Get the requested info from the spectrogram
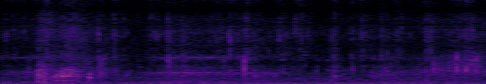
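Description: Near silence: faint outdoor room tone with a few small, brief sounds near the start and a faint click about a second in.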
